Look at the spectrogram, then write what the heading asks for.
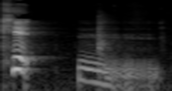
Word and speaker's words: kitten: What you don't want to do here, you don't want to turn these into D. You will hear certain dialects of American English use a D in this situation. So you'll hear button, curtain, kitten.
